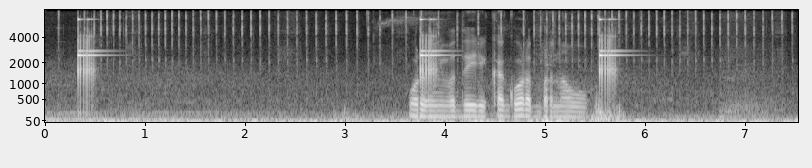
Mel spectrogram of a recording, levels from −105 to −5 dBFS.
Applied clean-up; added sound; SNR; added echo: none; Dishes, pots, and pans + Bicycle; -4 dB; none.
